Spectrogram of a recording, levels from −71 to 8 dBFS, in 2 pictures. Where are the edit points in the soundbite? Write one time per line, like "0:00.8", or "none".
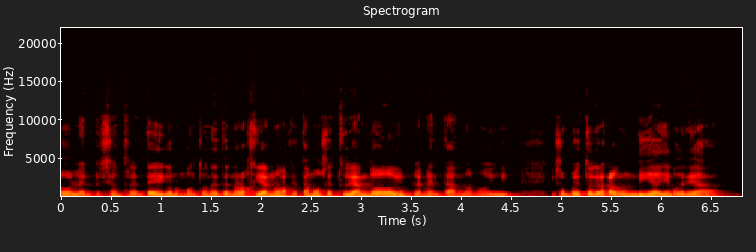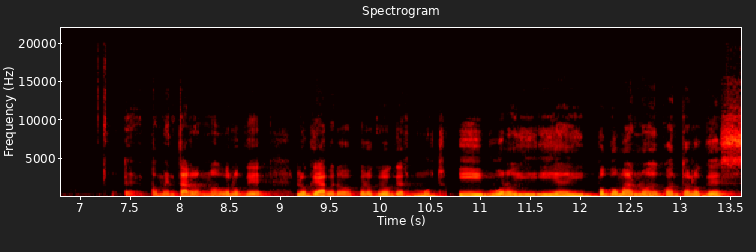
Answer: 0:05.5
0:06.1
0:09.4
0:10.7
